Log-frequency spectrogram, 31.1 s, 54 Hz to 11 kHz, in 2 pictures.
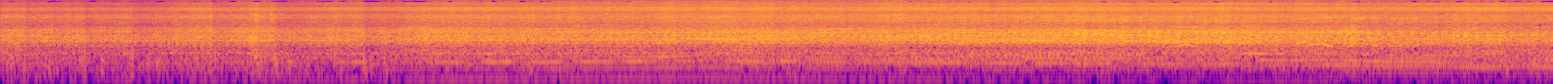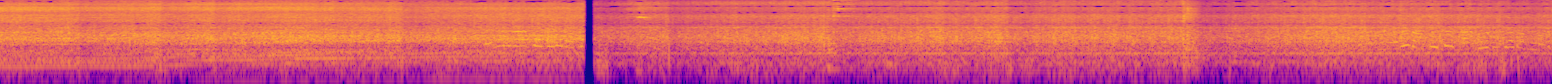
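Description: Diesel engine of a Tata tipper truck running under load as it drives, its pitch rising and falling. There is an abrupt cut about 21 seconds in, after which a truck engine runs on more evenly.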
